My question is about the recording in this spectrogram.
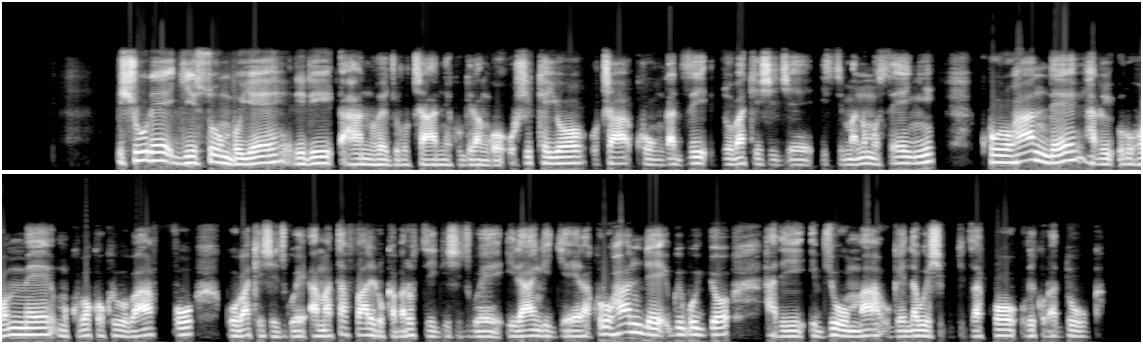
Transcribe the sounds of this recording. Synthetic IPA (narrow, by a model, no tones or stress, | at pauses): iʃuːɾe̞ɾɟiːsuːmbuje̞ɾiɾiahaːn̥huhe̞ːd͡ʒuɾut͡ʃaːne̞kuɡiɾaŋɡo̞̰ʔuʃike̞jo̞ut͡ʃakʰuːŋɡazizuːβakiʃid͡ʒe̞isimanumuse̞ɲi | kʰuɾuɦaːnde̞haɾiʔuɾuɦo̞me̞mukuβo̞kokwiβuβafuɡwuːβakiʃid͡ʒɡwe̞ʔamatafaɾiɾukaβaɾusiɡiʃid͡ʒɡwe̞iɾaːŋɡiɟeːɾakuɾuɦaːnde̞ɡwiβuɾɟo̞haɾiːvjuːmaṵɡeːndawiːʃiikizak̚o̞uɾikuɾaduːɡḁ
